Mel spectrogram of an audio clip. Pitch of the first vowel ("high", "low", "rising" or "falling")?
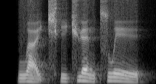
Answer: low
